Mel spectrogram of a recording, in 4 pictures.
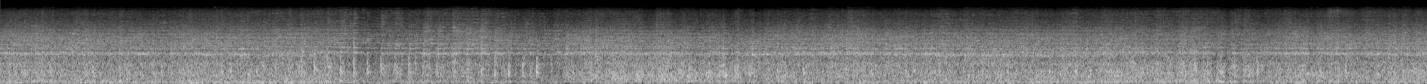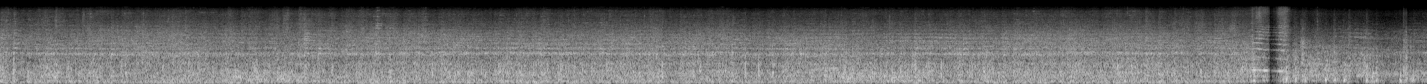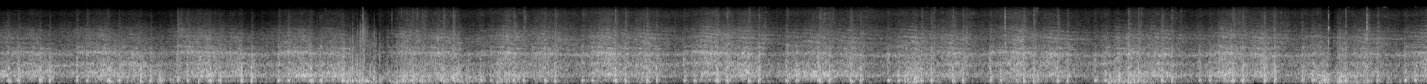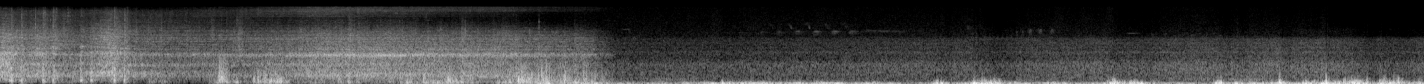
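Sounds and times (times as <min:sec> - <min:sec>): wheels clacking over rail joints: 0:00.0 - 0:47.9
freight train rumbling: 0:00.0 - 0:57.0.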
